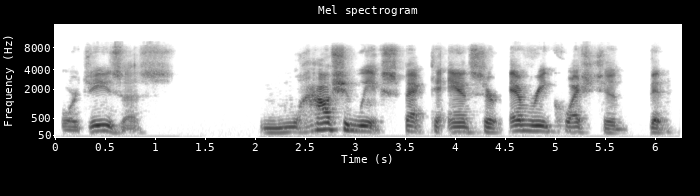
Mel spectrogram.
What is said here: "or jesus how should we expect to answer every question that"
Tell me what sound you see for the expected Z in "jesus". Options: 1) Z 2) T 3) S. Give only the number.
1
